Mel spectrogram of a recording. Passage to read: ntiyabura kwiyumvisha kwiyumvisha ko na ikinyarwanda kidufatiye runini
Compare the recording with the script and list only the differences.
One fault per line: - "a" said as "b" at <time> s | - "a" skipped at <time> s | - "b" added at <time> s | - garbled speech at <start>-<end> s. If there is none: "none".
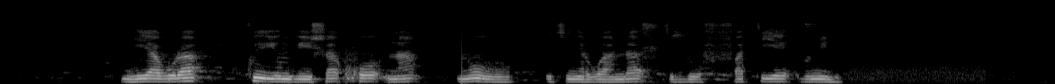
- "kwiyumvisha" skipped at 3.3 s
- "n'ubu" added at 4.6 s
